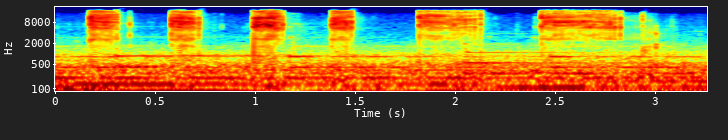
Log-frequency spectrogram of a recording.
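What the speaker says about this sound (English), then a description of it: "You get a super grippy, oversized coin edge bezel with a 120 click unidirectional action." Crisp ratcheting clicks from a 120-click unidirectional watch bezel come in quick short bursts, several separate runs of tiny clicks, close and quiet against a faint background hum.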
